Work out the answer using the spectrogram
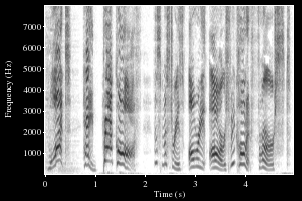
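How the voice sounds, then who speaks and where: A woman's voice: very high voice, measured pace, exaggerated voice. A woman voicing an earnest, bookish young boy adventurer in a cartoon comic dub, with music behind. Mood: excited. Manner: bookish, excitable.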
